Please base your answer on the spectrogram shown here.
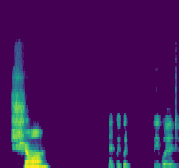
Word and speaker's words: Sean: look at this name it looks like C but it's really pronounced Shan and we would we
